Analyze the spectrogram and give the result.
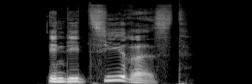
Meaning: second-person singular subjunctive I of indizieren
- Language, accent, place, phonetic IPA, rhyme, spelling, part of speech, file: German, Germany, Berlin, [ɪndiˈt͡siːʁəst], -iːʁəst, indizierest, verb, De-indizierest.ogg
